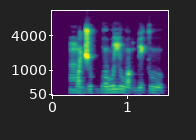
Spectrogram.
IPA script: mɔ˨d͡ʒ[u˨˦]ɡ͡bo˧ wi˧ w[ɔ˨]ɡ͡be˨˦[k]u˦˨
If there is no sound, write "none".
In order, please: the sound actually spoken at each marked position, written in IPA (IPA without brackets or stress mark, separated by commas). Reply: u˨˦, ɔ˨, k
